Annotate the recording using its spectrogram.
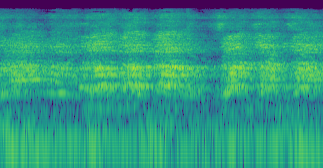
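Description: A large choir of young children singing loudly together, over a steady low musical accompaniment.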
